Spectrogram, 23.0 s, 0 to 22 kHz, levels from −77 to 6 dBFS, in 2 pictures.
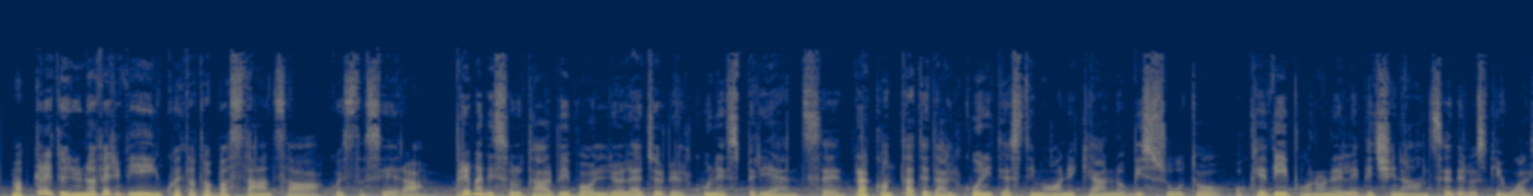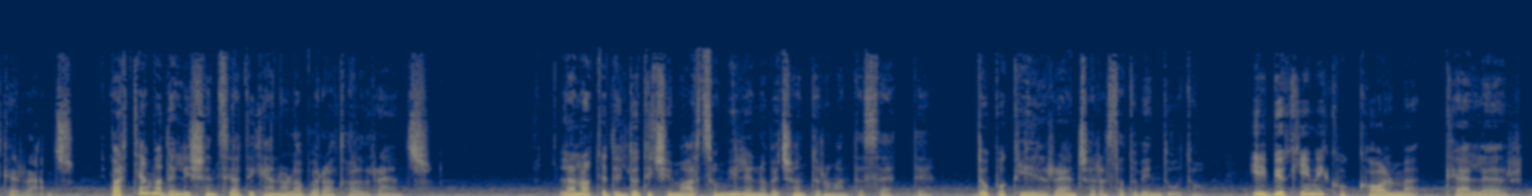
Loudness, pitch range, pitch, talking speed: -20 LUFS, 140-175 Hz, 150 Hz, 145 wpm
